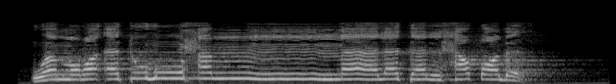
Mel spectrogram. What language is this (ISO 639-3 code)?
ara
